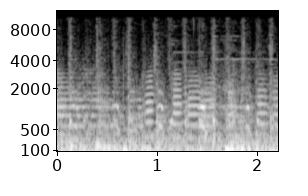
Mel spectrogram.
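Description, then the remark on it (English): A bird sound effect played on WCWP Web Radio in New York clucks in a quick, busy flurry of short calls, fairly loud throughout, with no voices alongside. “Get that bird out of here.”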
